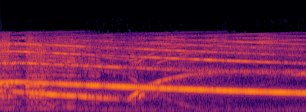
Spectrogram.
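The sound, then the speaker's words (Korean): A loud emergency vehicle siren wails continuously, its tones sweeping and overlapping as if several sirens sound at once, with no talking. “어디서 불이 났나요? 사이렌 소리가 아주 요란하네요.”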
